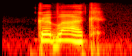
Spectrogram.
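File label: "good luck", English, female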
